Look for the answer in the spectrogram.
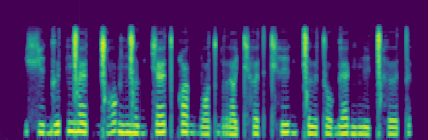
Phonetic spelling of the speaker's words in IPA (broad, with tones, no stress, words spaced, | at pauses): çi˨ɡɨ˧˥˧tŋ͡ǀɛ˦˨t ɡ͡ǀɔ˧˥˧ɡŋ͡ǀɨ˨ɡcɛ˧˥˧tqʷɘ˧˥˧ɡ bɔ˩˥tbrɐ˨ cʰɘ˨tcʰi˧˥˧ɡǀɨ˨˩˦ to˩˥ɡɛ˧˥˧ɡŋi˨ǀʰɘ˧˥t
